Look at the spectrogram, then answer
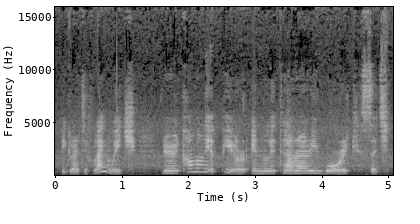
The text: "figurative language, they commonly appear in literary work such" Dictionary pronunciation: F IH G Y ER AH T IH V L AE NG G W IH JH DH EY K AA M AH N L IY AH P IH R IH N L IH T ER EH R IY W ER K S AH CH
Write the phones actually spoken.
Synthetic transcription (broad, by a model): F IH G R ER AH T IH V L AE NG G W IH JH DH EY K AA M AH N L IY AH P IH R IH N L IH T ER EH R IY W ER K S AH CH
